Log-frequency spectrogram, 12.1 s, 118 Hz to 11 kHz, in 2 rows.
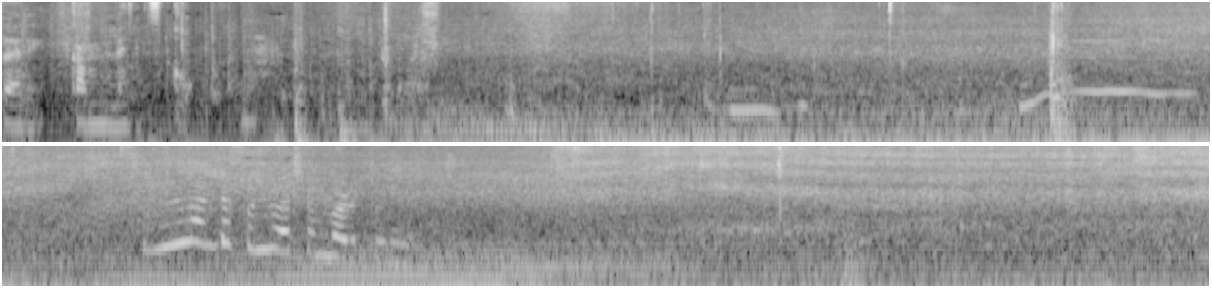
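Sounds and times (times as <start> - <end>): motor vehicles rumbling: 0.0 - 12.0
person humming: 3.5 - 4.3, 5.0 - 6.1.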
